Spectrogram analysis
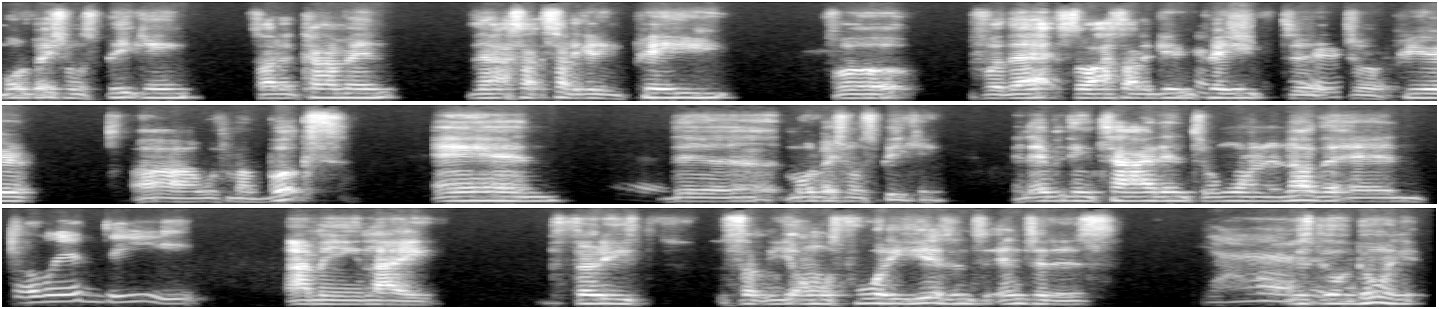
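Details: Stuttering in an adult man, an author and motivational speaker, who says he stutters and that it could be heard.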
